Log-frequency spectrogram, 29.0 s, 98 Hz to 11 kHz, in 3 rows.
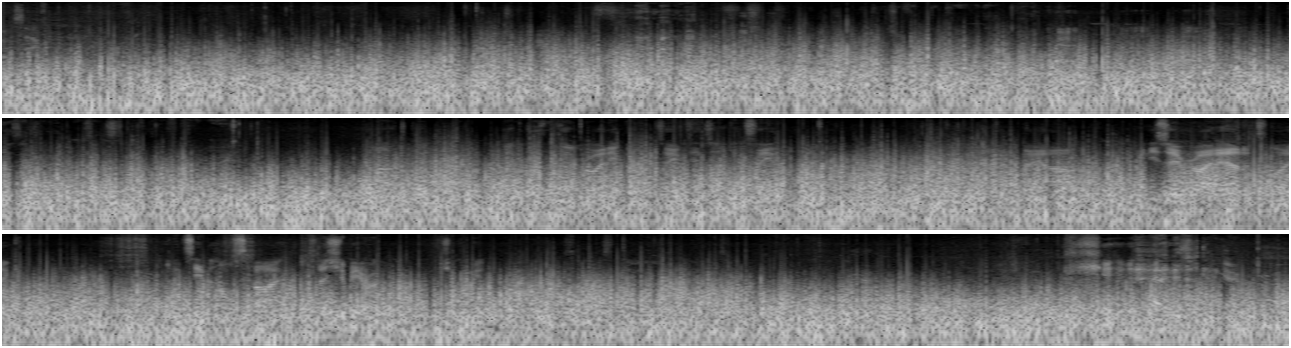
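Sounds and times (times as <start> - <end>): wind buffeting microphone: 0.0 - 28.9.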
